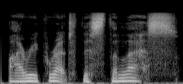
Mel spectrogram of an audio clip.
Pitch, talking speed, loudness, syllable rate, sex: 140 Hz, 165 wpm, -18 LUFS, 3.7 syllables/s, male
